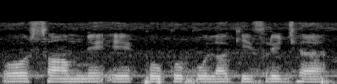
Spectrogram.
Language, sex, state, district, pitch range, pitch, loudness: Hindi, male, Uttar Pradesh, Shamli, 130-135 Hz, 130 Hz, -17 LUFS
